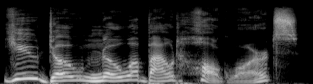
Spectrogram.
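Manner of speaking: high, slow incredulous question; shocked. A narrator's reading. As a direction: draw it out in disbelief. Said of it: "looking shocked".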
